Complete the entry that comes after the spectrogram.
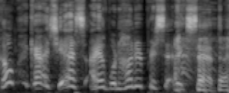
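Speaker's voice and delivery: very high squealing excitement; giddy acceptance. Retold or imitated. Teacher gushing yes to the mock proposal, squealing high. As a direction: squeal it like a thrilled fiancée. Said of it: "jumped up and down and clapped her hands like".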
